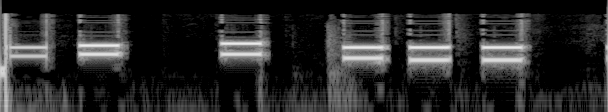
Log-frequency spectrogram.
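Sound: telephone dialing tones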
